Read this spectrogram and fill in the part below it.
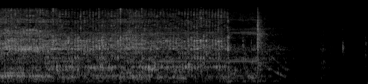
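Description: A drill bores into metal with a steady whirring grind.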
